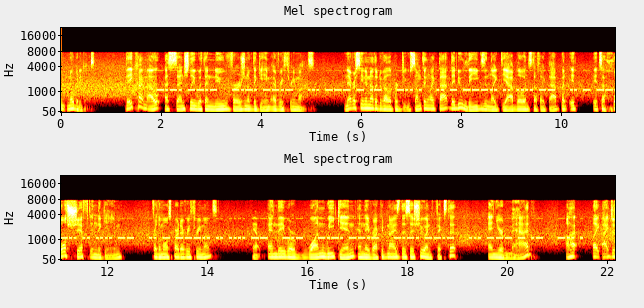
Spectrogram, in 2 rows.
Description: Morse code, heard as a keyed tone, machine-sent, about 27 wpm, 1090 Hz, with radio static, a narrow filter and speech in English. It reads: CQ CQ SOTA DE IT8IHM IT8IHM IT8IHM K CQ CQ SOTA DE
